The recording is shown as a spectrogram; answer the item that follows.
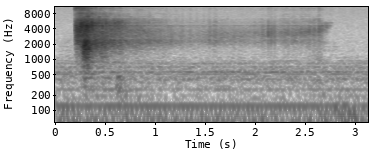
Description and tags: sticking a burning incense stick into the bathtub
